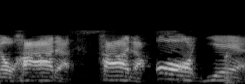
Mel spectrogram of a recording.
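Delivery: put-on loud, annoying screaming in a Boston accent. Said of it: "you have that annoying Boston accent, you know, when they start screaming".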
